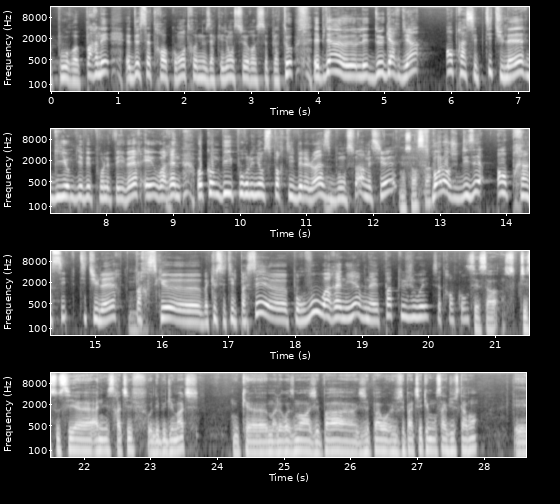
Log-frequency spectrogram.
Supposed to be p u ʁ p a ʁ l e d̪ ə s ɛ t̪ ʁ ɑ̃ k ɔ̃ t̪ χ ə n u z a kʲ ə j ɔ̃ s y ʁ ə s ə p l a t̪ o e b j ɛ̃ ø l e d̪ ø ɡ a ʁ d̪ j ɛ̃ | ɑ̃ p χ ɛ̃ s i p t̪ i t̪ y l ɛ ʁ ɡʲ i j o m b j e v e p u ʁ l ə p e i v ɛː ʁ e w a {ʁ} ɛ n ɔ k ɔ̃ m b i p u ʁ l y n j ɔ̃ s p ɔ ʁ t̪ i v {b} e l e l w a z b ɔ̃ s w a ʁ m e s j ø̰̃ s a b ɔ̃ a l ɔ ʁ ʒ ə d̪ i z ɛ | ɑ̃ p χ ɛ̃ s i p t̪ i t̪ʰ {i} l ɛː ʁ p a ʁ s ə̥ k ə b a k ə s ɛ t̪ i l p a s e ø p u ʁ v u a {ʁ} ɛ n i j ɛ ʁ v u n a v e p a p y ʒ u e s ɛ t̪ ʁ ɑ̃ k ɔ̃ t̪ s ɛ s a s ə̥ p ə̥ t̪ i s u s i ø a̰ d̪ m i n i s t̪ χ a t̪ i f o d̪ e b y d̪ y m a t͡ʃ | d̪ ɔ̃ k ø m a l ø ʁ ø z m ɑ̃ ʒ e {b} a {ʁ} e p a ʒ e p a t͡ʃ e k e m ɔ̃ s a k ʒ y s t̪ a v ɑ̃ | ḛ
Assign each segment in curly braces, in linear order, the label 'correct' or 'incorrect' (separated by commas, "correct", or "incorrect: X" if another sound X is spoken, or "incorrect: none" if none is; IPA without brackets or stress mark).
correct, correct, incorrect: y, correct, incorrect: p, incorrect: ʒ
